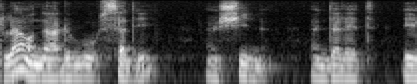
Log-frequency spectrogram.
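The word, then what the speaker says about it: שדה: un et qui est sad puisque le Chine peut se prononcer aussi ce donc là on a le mot Sadé un Chine un dalette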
